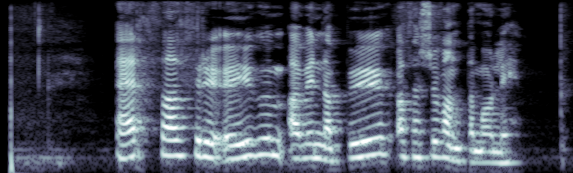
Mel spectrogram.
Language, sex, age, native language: Icelandic, male, 13, Icelandic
